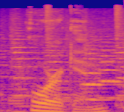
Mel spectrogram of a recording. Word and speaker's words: Oregon: Oregon is, of course, pronounced Oregon. And we've covered this.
